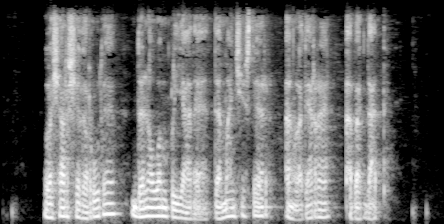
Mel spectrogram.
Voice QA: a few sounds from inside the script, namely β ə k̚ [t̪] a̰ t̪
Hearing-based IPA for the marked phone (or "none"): d̪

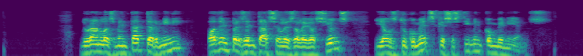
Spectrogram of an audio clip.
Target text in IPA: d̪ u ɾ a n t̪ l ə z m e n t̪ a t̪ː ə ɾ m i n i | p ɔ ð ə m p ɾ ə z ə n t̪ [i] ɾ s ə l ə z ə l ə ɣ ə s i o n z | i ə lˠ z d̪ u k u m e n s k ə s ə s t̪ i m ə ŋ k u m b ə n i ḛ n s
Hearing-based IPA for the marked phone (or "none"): a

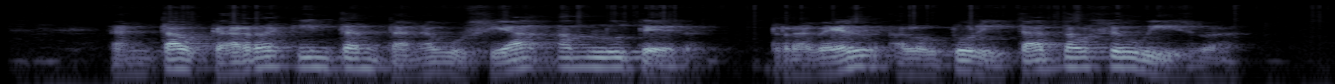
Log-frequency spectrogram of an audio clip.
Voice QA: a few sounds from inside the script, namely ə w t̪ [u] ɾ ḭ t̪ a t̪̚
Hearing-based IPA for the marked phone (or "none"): u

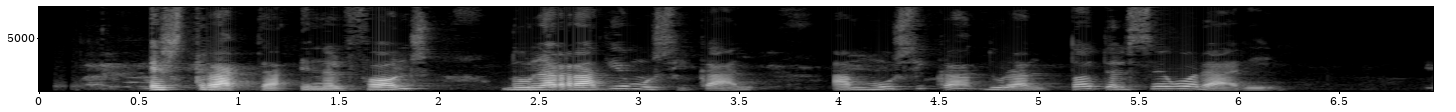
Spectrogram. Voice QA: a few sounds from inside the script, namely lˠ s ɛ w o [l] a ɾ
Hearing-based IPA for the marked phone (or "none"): ɾ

